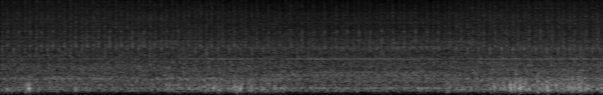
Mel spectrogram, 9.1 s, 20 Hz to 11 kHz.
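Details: 1998 Chevrolet Tahoe 5.7 V8 at idle, after a bad intake gasket was replaced: dull, uneven knock roughly twice a second in a rattly running noise, now with low oil pressure; engine knock.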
